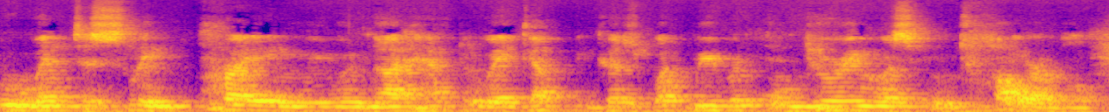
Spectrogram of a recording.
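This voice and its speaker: With fairly even intonation and a fairly quick pace, a man talks as noticeable background noise sounds around him. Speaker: slam poet. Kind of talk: spoken word poetry performance. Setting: live event.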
